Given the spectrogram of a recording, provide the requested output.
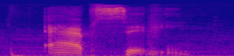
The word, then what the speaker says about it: Abcde: Now, the baby's name is spelled A-B-C-D-E, and it's pronounced Abcity.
